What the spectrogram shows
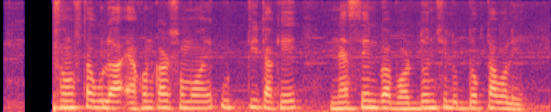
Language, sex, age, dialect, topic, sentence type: Bengali, male, 18-24, Northern/Varendri, banking, statement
